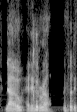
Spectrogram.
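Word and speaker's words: Edinburgh: are in Scotland yeah card bright Ki what Edinburg no edin BR but it says Edinburg no edin BR is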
